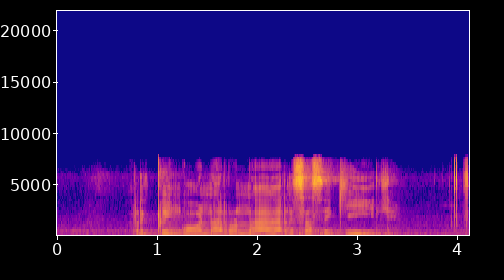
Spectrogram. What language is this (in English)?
Tsonga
